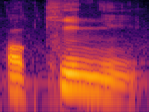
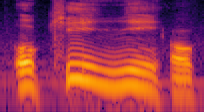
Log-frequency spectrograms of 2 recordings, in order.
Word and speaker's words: Okinyi: Can you now pronounce it? My name is Okinyi. Okinyi, yeah, that is my name.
